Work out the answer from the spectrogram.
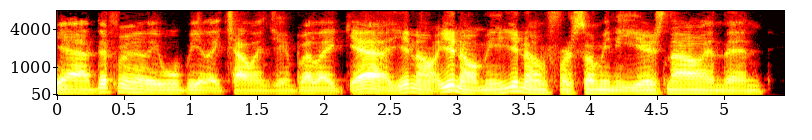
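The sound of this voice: Speaking at a fairly quick pace, a man with a fairly low pitch and a slightly mellow tone shows ordinary pitch variation.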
